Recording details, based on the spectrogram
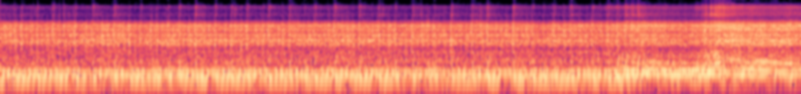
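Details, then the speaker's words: Yamaha RX-King two-stroke: raspy idle with a fast dry ticking over the low thrum that sharpens on a blip; piston slap from a loose piston in the bore, to be fixed by pressing the piston rather than reboring. "Jelas ya, kedengaran suara yang melitik oblak piston."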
